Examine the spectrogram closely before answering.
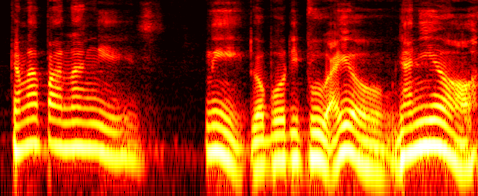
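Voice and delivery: low, coaxing parent; menghibur anak menangis. Acted. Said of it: "Kita hibur tuh yang". (membujuk anak dengan nada rendah)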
